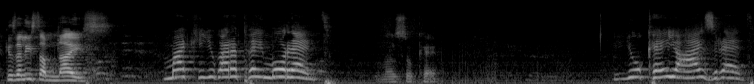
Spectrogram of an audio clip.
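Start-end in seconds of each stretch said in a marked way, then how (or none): 1.6-3.2 high mom voice; imitated mom. Mom to high son about rent, high-voiced. 3.9-4.4 low, very soft answer; stoned reply. Retold or imitated. Stoned son answers mom. 6.1-7.4 high, softer mother voice; imitated mom. Mom noticing son's red eyes, high-voiced. Acted mom checking on son.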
